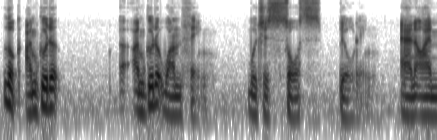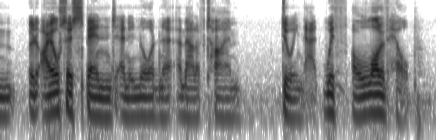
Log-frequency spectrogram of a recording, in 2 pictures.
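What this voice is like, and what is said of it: Australian accent. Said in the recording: “people love an Australian accent”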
